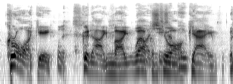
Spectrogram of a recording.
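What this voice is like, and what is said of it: Put-on Australian accent. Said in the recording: “Australians being like ... we have some really good Australian accents.”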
